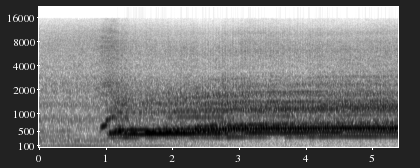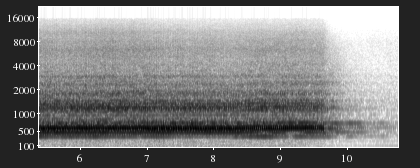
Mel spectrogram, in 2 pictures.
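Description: A steam locomotive's whistle blows loudly and steadily for several seconds.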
